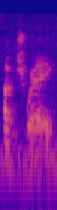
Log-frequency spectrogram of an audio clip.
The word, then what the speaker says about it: Feng Shui: you're also a radio show host of illuminating punch way did i pronounce i frankly and absolutely okay good on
